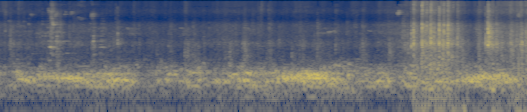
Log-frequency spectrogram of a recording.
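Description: Tumbler pigeons coo softly and repeatedly in a low, throaty rhythm, close by, with faint chirps and some rustling noise toward the end.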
